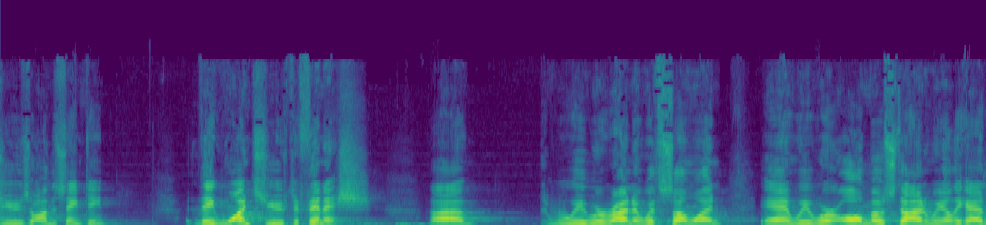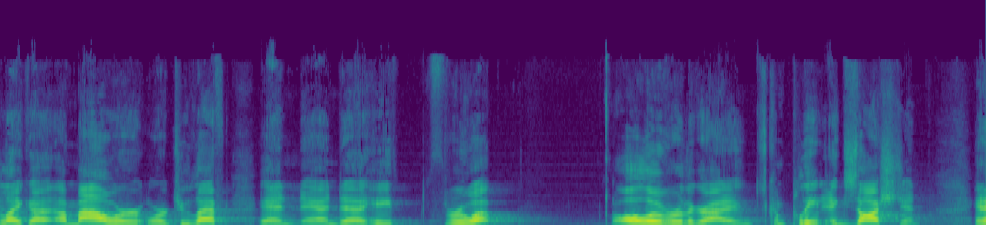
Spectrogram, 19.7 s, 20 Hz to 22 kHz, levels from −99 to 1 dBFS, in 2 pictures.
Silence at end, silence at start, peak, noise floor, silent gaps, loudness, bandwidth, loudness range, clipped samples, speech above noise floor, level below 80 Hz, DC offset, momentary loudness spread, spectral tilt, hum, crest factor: 0 s; 0 s; -2 dBFS; -68 dBFS; none; -20 LUFS; 16.5 kHz; 6 LU; under 0.1%; 48 dB; -58 dBFS; under 0.1%; 17 LU; -5 dB/octave; none; 20 dB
